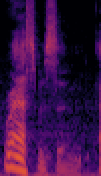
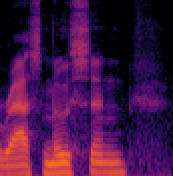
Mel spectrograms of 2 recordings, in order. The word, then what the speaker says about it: Rasmussen: My dad, when he was a kid, was Moose for Rasmussen. Um, but yeah, the correct pronunciation is Rasmussen.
